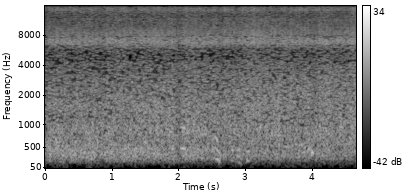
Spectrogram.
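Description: A secret waterfall at Khao Phai near Pattaya, its water roaring in a dense, continuous rush close by that fills the whole scene, with faint voices barely present underneath.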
